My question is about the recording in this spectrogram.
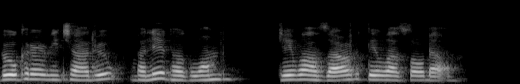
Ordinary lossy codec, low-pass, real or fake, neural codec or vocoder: Opus, 16 kbps; 7.2 kHz; fake; autoencoder, 22.05 kHz, a latent of 192 numbers a frame, VITS, trained on one speaker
